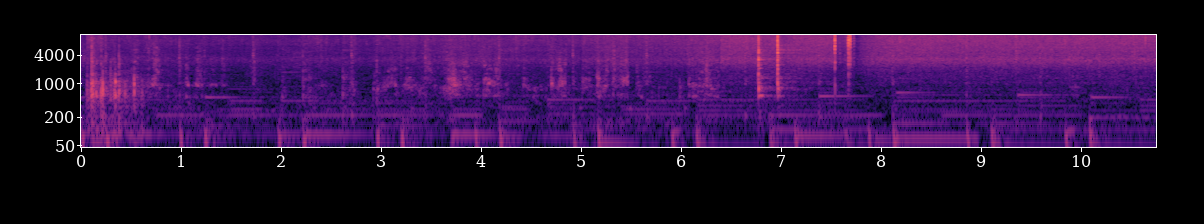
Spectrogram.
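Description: Diced onion and garlic sizzling in hot oil in a nonstick wok, stirred with wooden chopsticks that click and scrape against the pan. A few sharp clicks come about seven seconds in, and the frying hiss grows stronger in the second half.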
